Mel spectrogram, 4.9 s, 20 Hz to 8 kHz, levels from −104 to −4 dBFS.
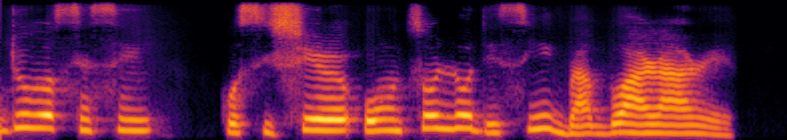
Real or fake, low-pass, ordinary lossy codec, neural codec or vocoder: fake; 7.2 kHz; none; codec, 16 kHz, 1 kbps, X-Codec, WavLM features, trained on Multilingual LibriSpeech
